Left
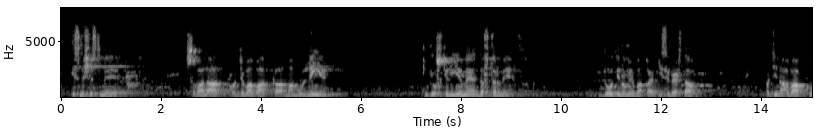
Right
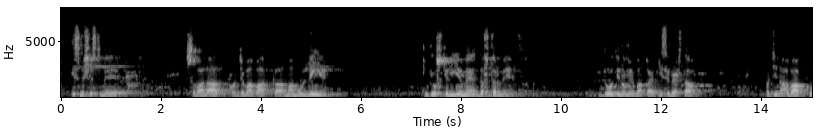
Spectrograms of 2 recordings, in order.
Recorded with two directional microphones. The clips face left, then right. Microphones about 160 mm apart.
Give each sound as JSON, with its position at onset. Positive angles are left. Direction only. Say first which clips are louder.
{"t": 0.2, "sound": "a man's voice", "louder": "right 7 dB", "side_deg": -30}
{"t": 1.1, "sound": "a sound", "louder": "right 10 dB", "side_deg": -35}
{"t": 2.7, "sound": "a man's voice", "louder": "right 6 dB", "side_deg": -30}
{"t": 7.2, "sound": "a man's voice", "louder": "right 8 dB", "side_deg": -35}
{"t": 10.8, "sound": "a man's voice", "louder": "right 7 dB", "side_deg": -30}
{"t": 12.3, "sound": "a man's voice", "louder": "right 1 dB", "side_deg": -20}
{"t": 14.0, "sound": "a man's voice", "louder": "right 5 dB", "side_deg": -30}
